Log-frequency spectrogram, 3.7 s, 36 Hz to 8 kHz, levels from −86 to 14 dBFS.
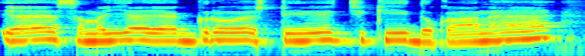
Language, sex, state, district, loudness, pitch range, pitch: Hindi, male, Uttar Pradesh, Lalitpur, -13 LUFS, 160-175 Hz, 170 Hz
